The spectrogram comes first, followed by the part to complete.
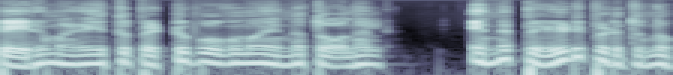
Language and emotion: Malayalam, fearful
